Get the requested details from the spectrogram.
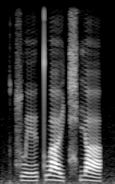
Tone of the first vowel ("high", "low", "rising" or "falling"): rising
